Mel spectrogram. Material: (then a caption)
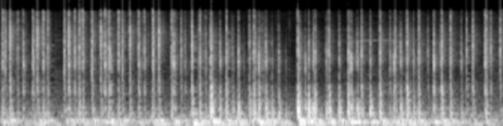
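Glass and plastic. Long, pointed, polished fingernails on both hands tap and drum their tips across the surface of a large, flat, black LCD computer monitor screen lying face up. The result is a rapid, dense stream of short, dry clicks with a low, hollow thud beneath them, steady throughout and briefly louder near the middle.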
